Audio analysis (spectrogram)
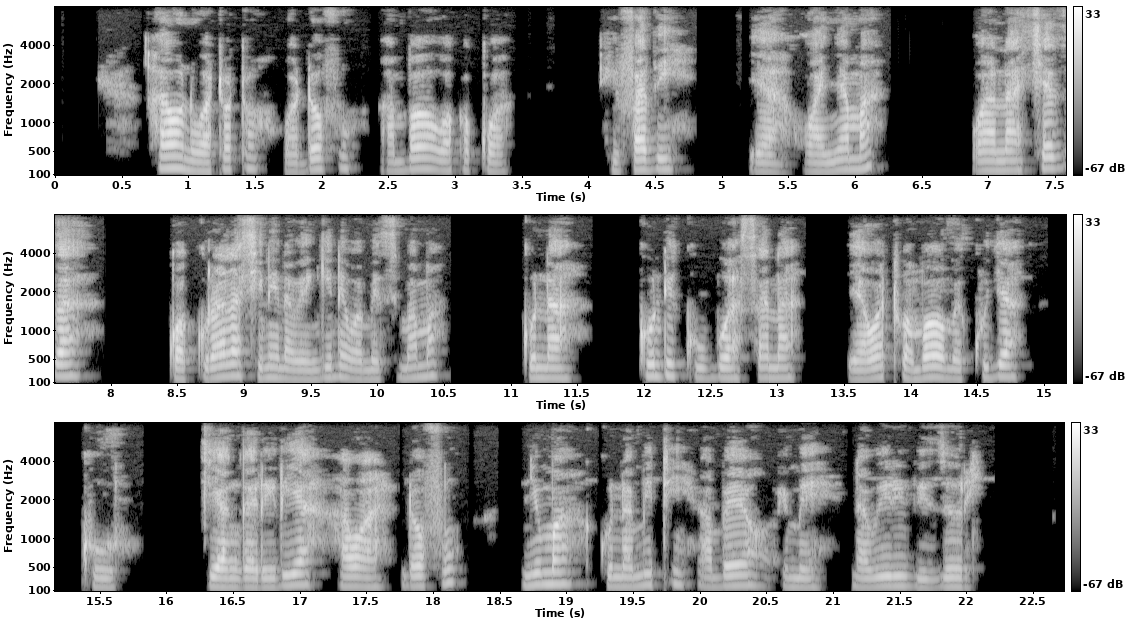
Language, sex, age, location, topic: Swahili, male, 50+, Nairobi, government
